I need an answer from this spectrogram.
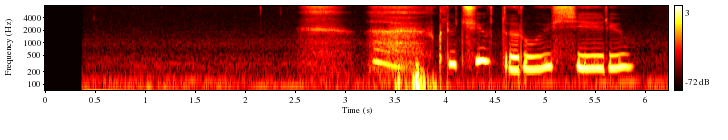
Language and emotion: Russian, sad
